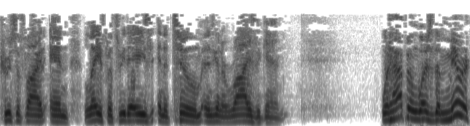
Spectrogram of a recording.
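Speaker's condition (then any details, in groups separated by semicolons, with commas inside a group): No condition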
